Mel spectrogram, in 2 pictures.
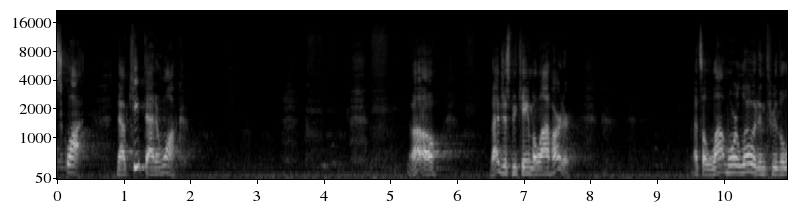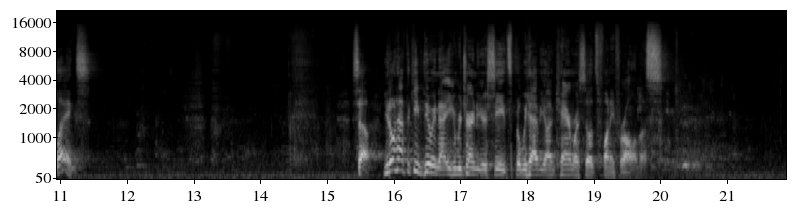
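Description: A middle-aged man speaks through a microphone with animation, pausing between phrases.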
